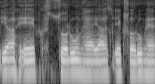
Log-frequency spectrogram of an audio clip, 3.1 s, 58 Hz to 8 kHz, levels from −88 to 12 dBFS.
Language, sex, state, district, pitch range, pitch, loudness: Hindi, male, Jharkhand, Deoghar, 115-120 Hz, 115 Hz, -12 LUFS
